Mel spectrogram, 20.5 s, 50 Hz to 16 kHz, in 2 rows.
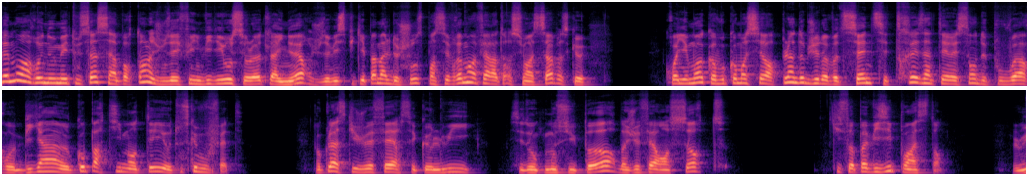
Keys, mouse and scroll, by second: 0.4 Return, 6.0-6.7 scroll down 1, 6.7-14.5 middle drag, 14.5 click, 18.3 click, 19.4 click.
